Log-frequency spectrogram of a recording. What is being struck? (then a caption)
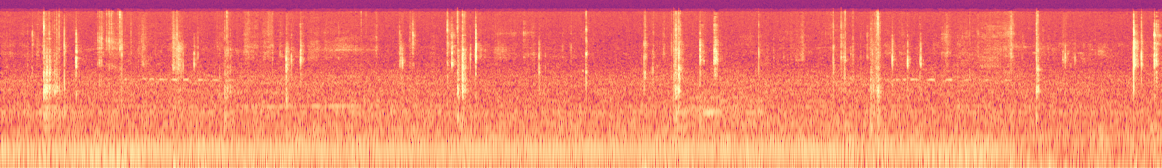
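Bar of soap. A utility knife blade carves and scrapes thin layers off a solid, hand-sized purple and yellow Dial bar soap with a glitter top, held in the hand. Quiet, crisp scraping and clicking cuts come in short, dry bursts with bright high edges. A steady low hum runs underneath throughout.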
